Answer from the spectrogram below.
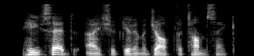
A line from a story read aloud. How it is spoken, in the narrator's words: Jack said nervously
